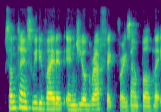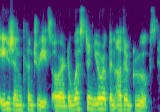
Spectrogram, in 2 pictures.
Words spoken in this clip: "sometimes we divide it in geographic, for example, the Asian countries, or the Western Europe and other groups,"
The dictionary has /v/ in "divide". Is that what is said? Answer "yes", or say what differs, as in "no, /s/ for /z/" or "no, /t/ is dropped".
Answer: yes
